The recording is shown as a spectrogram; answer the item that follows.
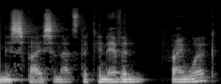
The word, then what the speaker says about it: Cynefin: my fave in this space, and that's the Cynefin framework, Cynefin. Hard to pronounce, hard to remember, but it's by a guy called Dave Snowden.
